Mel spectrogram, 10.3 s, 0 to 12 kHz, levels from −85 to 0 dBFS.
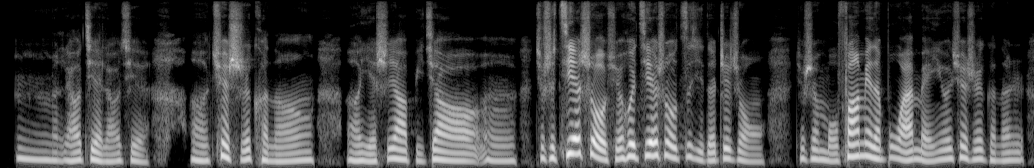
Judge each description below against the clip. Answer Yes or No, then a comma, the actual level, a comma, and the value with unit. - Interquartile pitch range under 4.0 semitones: No, average, 4.3 semitones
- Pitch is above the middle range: No, medium, 175 Hz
